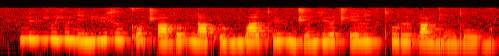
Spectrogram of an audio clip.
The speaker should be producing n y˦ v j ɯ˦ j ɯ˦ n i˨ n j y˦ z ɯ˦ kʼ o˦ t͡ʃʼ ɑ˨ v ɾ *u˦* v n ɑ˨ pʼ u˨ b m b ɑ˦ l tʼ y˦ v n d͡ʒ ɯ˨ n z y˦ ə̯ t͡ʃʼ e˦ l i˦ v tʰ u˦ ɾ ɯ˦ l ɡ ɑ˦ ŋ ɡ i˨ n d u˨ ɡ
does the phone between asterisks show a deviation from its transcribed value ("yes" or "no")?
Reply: yes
